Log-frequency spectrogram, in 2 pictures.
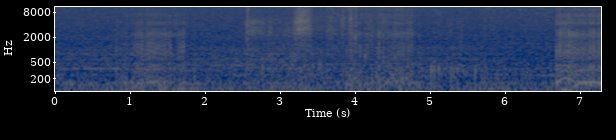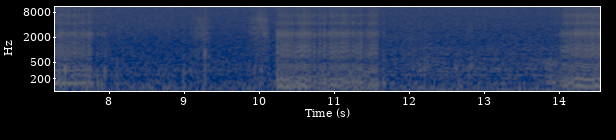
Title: Snoring Sammy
